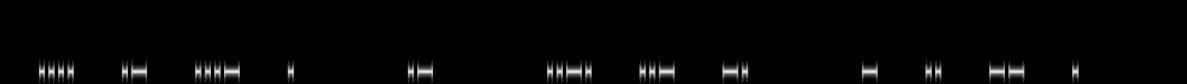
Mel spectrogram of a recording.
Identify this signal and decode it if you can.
Morse code, heard as a keyed tone, about 25 wpm, spaced as for 13 wpm, 600 Hz. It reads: HAVE A FUN TIME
